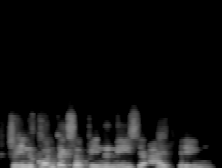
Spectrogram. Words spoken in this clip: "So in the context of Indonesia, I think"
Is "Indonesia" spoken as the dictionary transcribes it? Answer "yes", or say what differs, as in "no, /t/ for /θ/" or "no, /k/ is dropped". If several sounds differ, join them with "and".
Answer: no, /z/ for /ʒ/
